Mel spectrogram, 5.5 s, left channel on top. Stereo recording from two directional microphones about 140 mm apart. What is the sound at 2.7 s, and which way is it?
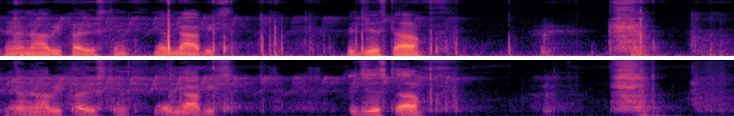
Speech, 20° right (ahead or behind).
